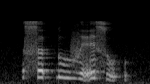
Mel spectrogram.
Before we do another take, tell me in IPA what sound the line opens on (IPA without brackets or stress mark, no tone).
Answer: s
